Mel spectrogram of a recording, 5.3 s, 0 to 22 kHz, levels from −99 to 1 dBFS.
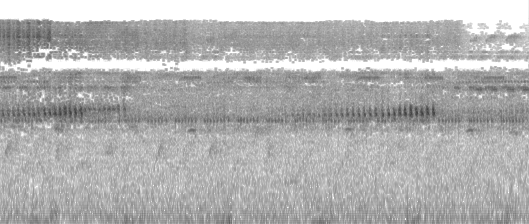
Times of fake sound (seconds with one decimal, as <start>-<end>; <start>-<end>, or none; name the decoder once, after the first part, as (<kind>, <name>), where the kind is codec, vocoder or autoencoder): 0.4-1.4 (codec, DAC); 2.2-3.3; 3.8-4.3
